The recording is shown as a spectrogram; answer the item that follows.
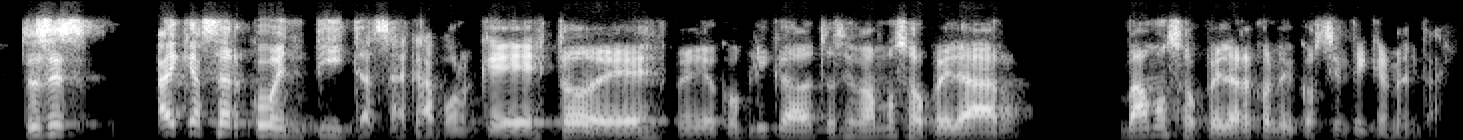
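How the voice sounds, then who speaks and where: A man giving a university math lecture in a playful, deliberate way, checking in with the class often. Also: medium pitch, very animated, pushed and bright, highs cut off.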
